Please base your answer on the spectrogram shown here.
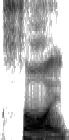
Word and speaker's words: sine: This is not sin, it is sine.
